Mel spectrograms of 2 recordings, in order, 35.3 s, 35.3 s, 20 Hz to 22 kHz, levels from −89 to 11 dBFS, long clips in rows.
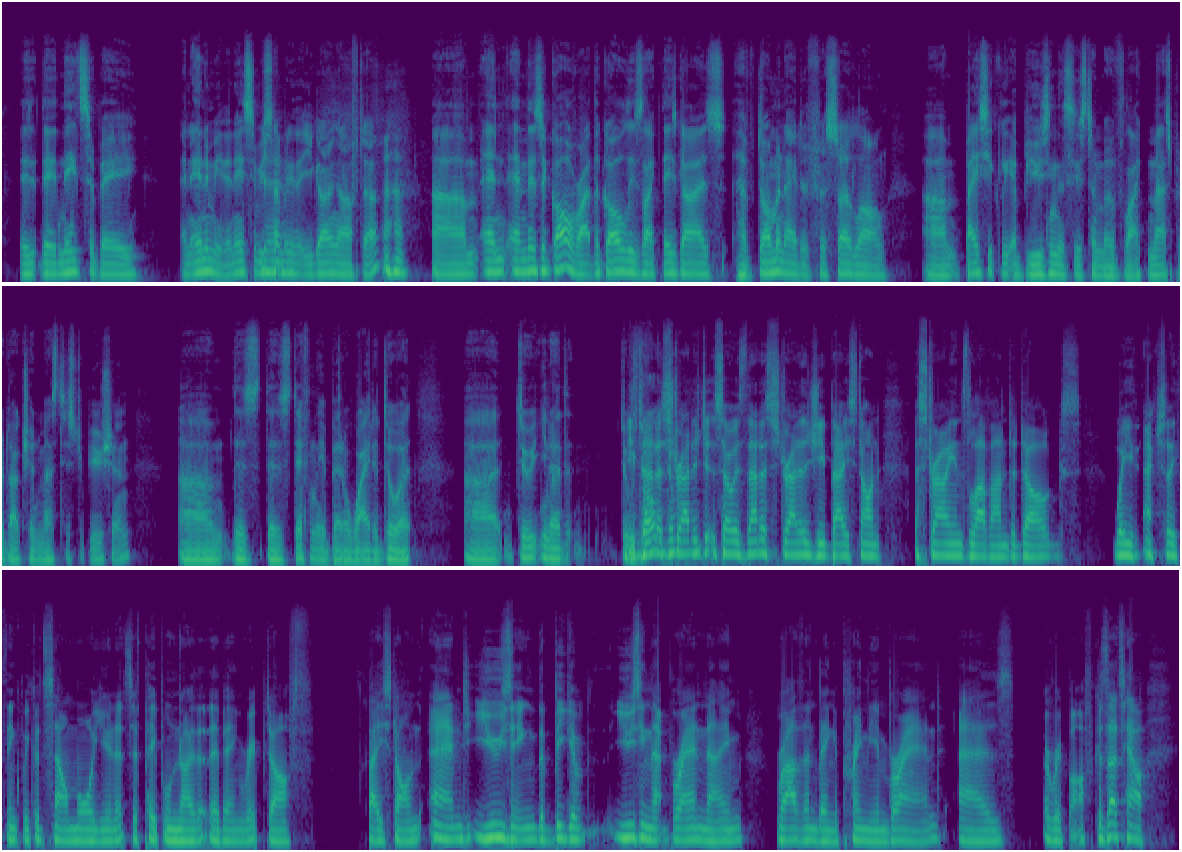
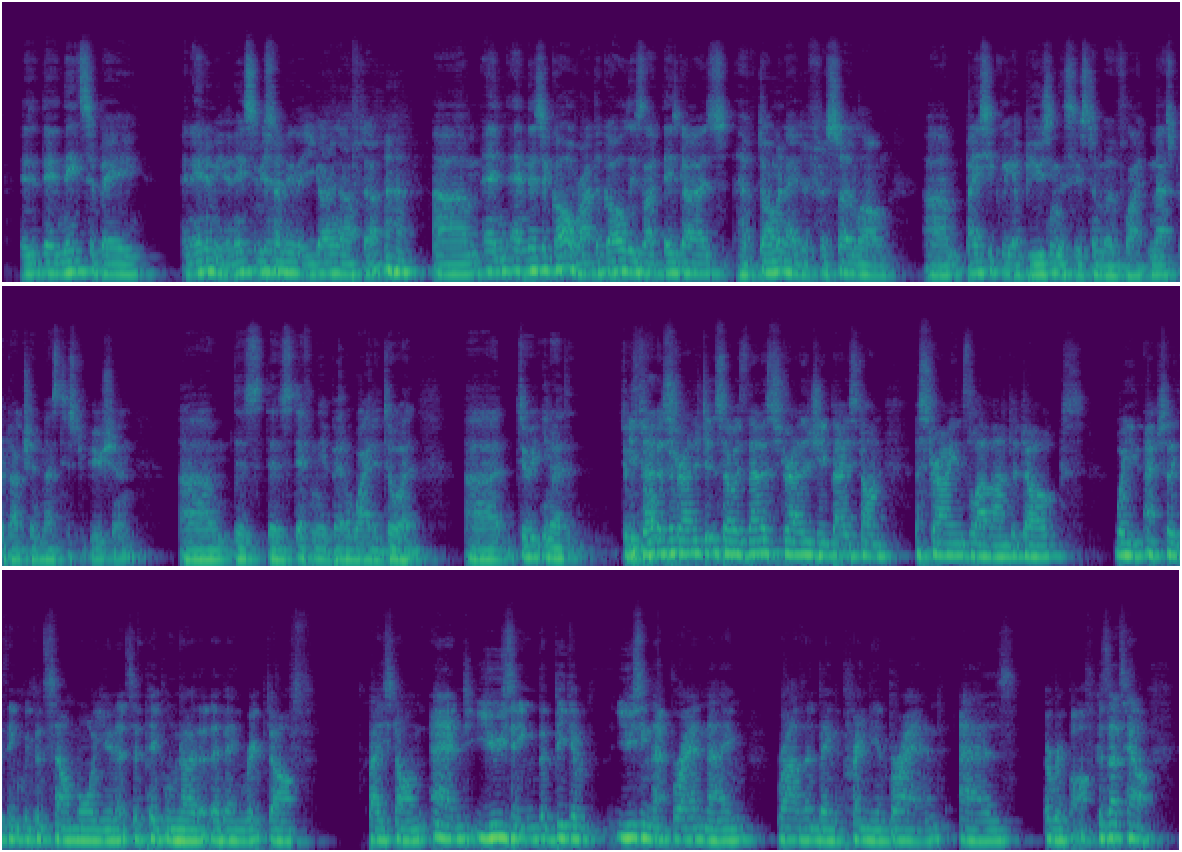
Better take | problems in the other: first | off-mic speech; far // room echo; very slight; dies away in 0.3 s

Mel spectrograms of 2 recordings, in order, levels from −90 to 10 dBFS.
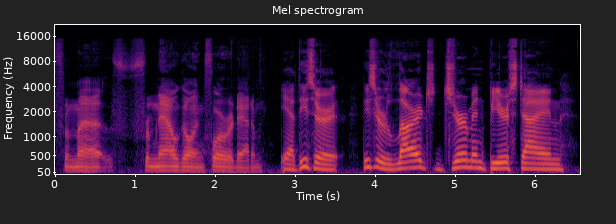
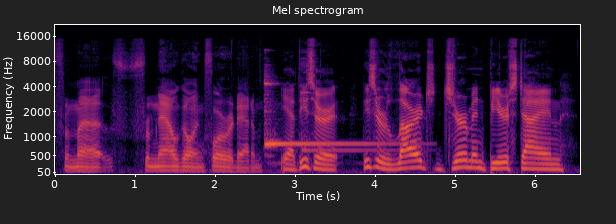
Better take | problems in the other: first | doorbell; loud; from 2.5 to 4 s; peak level with the speech

